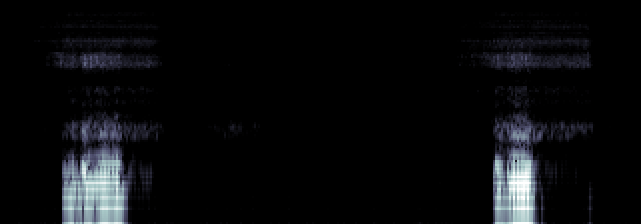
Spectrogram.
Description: Shadow snores loud trying to sleep #pitpuppy #bulldog #dogsofyoutube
